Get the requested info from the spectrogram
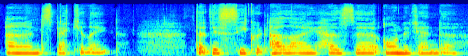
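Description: A woman playing a gossipy, flattering vampire hair stylist in a whispered ASMR role-play, speaking in a soft, breathy, conspiratorial hush. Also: a little high, exaggerated voice. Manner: slow, hushed, conspiratorial, indulgent. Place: small decorated indoor room.

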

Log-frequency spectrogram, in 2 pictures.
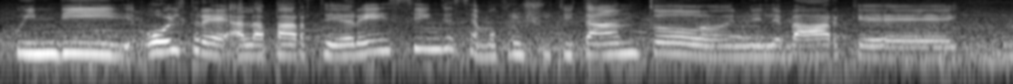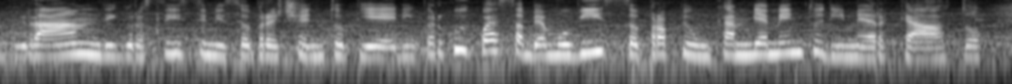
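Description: A woman's voice: a little high, moderate pace, few pauses. A woman, explaining things enthusiastically in a conversational interview as a company executive. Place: open trade-show stand. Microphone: handheld microphone held by interviewer. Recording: busy trade-fair crowd noise. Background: crowd bustle.

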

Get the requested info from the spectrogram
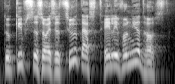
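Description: A man playing a kindly, sly older craftsman in a 1960s radio play, with a Bavarian accent and an unhurried, homely manner. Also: on the high side, very animated. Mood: probing, stern. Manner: unhurried, homely, chuckling, gently admonishing.

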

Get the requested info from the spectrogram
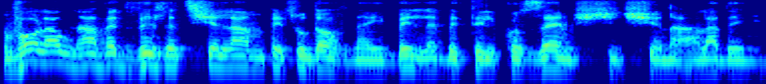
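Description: A man's voice: fairly low pitch, unhurried. A man narrating a fairy tale from a script in a dramatic storytelling style.

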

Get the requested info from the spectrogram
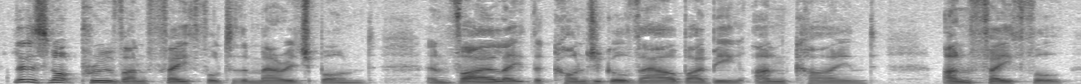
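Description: A man reading a scripted historical sermon aloud in a measured, solemn and formal oratorical manner. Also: on the high side, a little mellow.

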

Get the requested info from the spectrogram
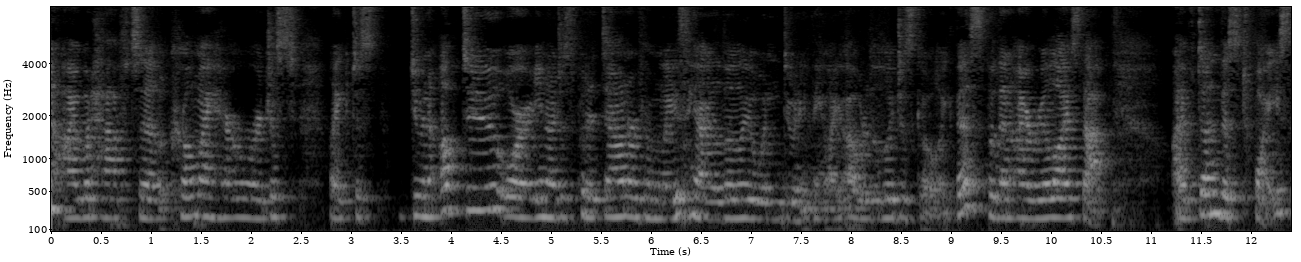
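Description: A woman's voice: mid-range voice, fairly even intonation, moderate pace, distant mic. A young woman whose first language is Cantonese, chatting casually and informally as a vlogger in a small washroom, recorded on a camera a step or two away. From Canada, moved there while growing up. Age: young adult. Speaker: TV host and vlogger. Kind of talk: casual vlog chat. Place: small home washroom, indoors. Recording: echoey small bathroom.

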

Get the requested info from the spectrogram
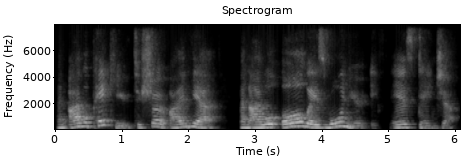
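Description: A woman's voice: fairly high pitch, unhurried, close to an everyday voice. A woman voicing a small, plucky female bird in a storybook, confident, teasing and firm. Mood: kindly, firm. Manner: calling out, kindly but firm. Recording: echoey room.

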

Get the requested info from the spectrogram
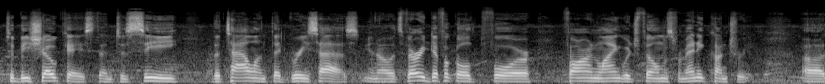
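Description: A man in his sixties, a film studio executive, speaking in a measured, formal way on a red carpet. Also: mid-range voice.

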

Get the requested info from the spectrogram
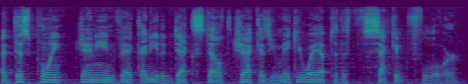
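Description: Low-voiced man narrating a game. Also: steady tone, brisk, a little mellow. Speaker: game master.

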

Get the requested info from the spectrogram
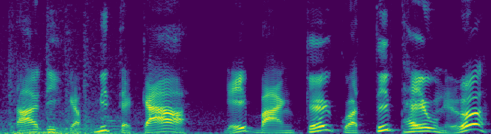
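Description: Cartoon villain monster, tyrannical, gloating, drawling, wildly animated, music behind. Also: male voice, fairly high pitch, moderate pace, full character voice. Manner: drawling, commanding, cackling. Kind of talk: animated series voice acting.

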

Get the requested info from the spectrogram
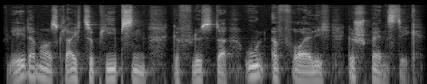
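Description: A man with a gravelly, husky voice reciting classical dramatic verse in a solemn, theatrical, measured manner. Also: a bass voice, expressive. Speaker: reader of classic literature.

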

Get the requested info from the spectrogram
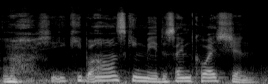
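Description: A man's voice: fairly high pitch, lively intonation, unhurried, creaky, mellow, slight background noise. A man playing a tired, irritable firefighter husband in an intimate roleplay audio drama. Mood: weary, apologetic. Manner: weary sighs, snappy, then apologetic.

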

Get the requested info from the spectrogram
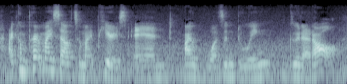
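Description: A woman's voice: medium pitch, unhurried, noisy background. A woman in her twenties with a Malaysian English accent, chatting casually to camera in a small room, full of "like" fillers. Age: 20s. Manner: chatty, frequent "like" fillers, animated. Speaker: vlogger.

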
